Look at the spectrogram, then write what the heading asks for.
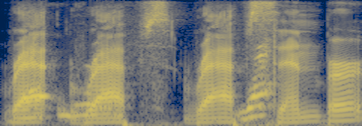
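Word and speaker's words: Raffensperger: So when they go for Kemp and Raffenberger, what's his name? Did I say it right? Raffenberger?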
